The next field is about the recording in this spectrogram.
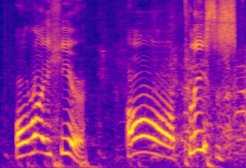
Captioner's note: laughter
